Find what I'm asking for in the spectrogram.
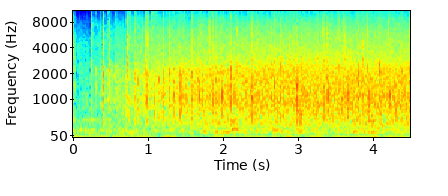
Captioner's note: attendees clapping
